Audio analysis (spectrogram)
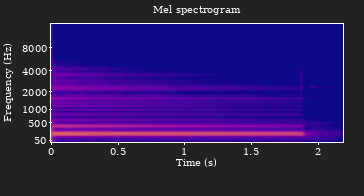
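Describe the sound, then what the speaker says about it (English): A single guitar G note on the low E string at the third fret, one sustained, clean tone ringing steadily for nearly two seconds before being cut off, played up close with no voices. "With G major, we could start at the low E string, 3rd fret."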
